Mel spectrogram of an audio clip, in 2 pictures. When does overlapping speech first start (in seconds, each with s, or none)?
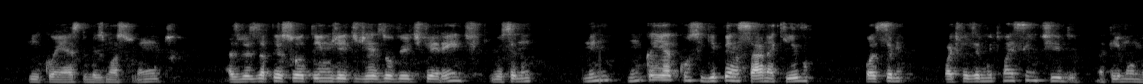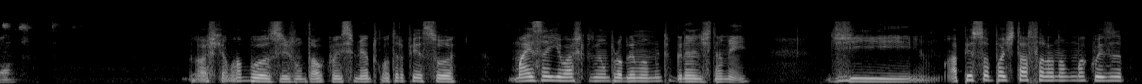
none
